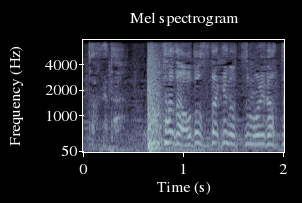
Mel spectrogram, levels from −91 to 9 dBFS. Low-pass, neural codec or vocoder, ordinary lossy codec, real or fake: 7.2 kHz; none; none; real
